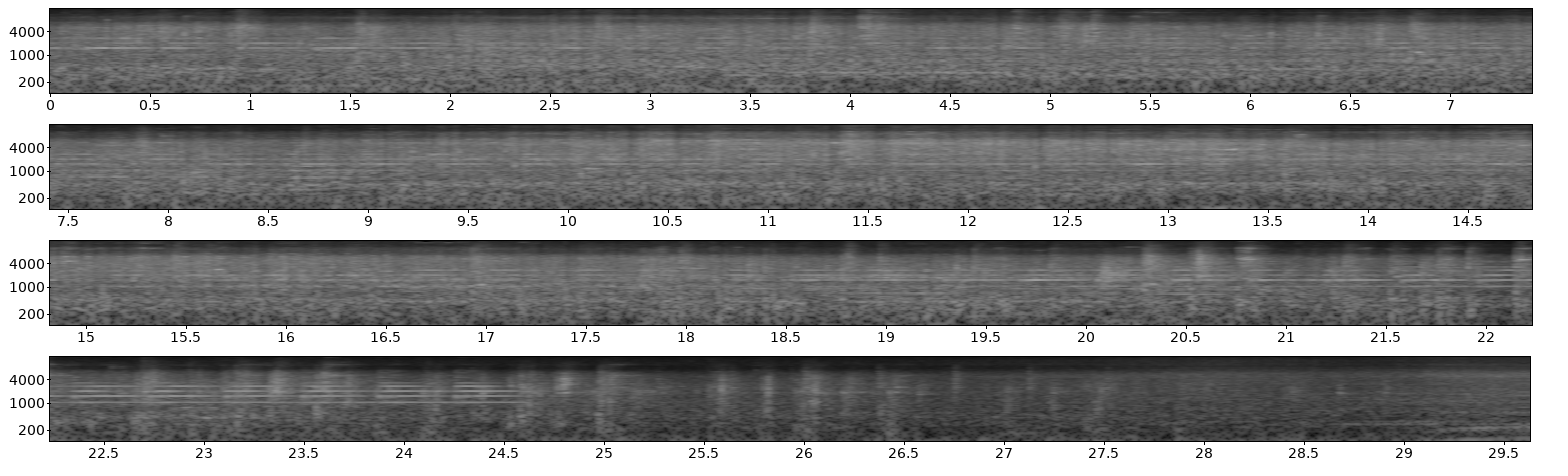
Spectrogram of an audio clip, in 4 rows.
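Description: Napa Valley Wine Train passenger cars rolling through a grade crossing, wheels running on the rails, while the crossing bells ring steadily. About 25 seconds in the bells cut off and the train sound fades as the last car clears.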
